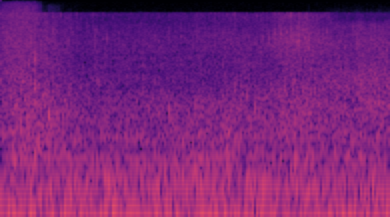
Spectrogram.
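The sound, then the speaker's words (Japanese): A steady, rumbling wash of ocean surf fills the scene, dense low-end roar with wind buffeting the microphone, continuous and fairly close, with no distinct individual wave breaks and no voices. “こんなに近くで海見るのすごい久しぶりな気がする。”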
